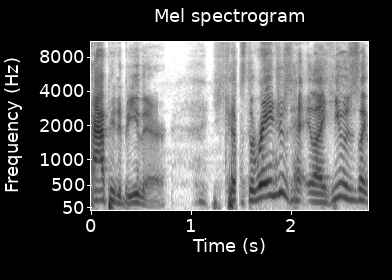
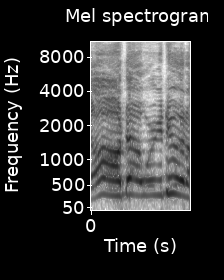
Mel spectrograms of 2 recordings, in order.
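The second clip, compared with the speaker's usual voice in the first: high mock-confident fans; hammed-up naive optimism; 10 semitones higher, 4 dB louder, much faster than usual. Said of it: "everybody was like".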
